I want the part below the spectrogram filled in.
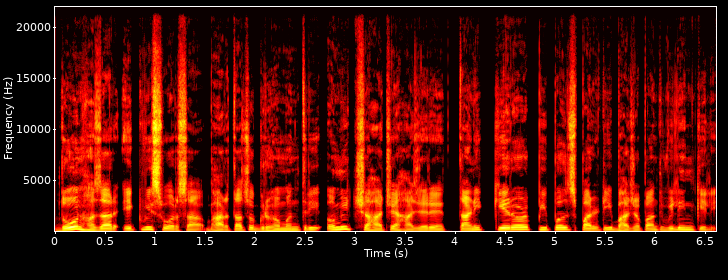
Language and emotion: Goan Konkani, neutral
